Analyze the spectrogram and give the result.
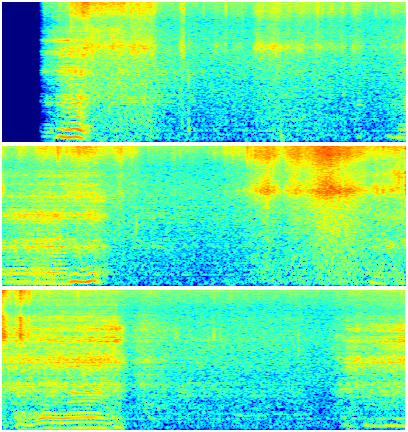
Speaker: snoring in harmony.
